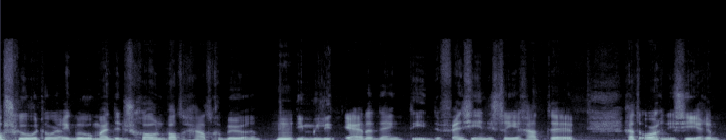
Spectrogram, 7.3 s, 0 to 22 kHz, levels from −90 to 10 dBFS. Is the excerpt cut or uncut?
cut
